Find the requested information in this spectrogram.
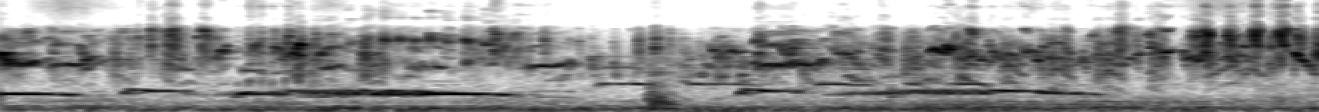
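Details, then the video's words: Several budgerigars, pet Australian parrots described as happy and playing, chatter in a dense high warbling stream over a few drawn-out lower whistled notes. "Budgie chirping sounds ||love birds sound||budgies playing sounds||"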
